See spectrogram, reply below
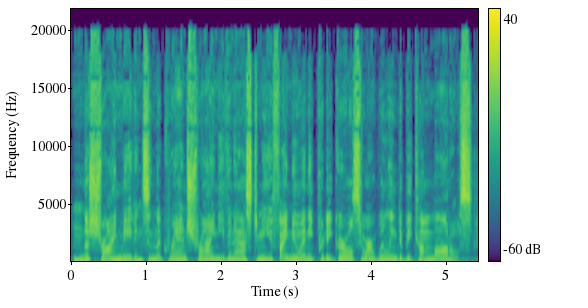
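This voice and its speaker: A man playing a youthful, thoughtful, gently teasing adventurer in video game voice acting, with a measured, wry delivery. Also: fairly high pitch, lightly acted. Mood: amused.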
